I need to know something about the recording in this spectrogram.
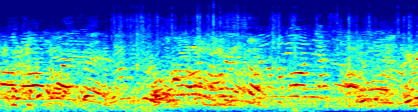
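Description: Crowd chatter: many people talking at once in overlapping voices, steady throughout.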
